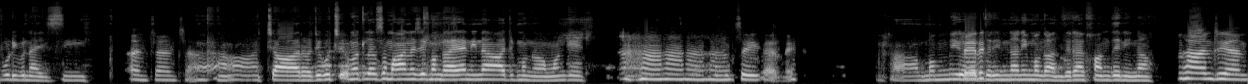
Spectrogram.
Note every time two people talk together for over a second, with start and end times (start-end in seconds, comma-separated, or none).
none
